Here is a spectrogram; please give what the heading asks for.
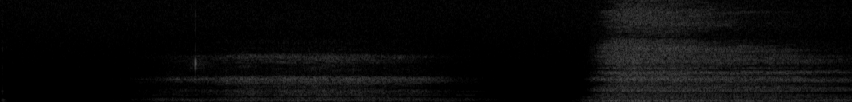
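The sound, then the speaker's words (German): Slow, deep breathing into the lower belly during a relaxation exercise: one long, soft, airy breath is followed after a brief pause by a second, louder breath. No voice is heard. “Nur ein paar tiefere Atemzüge in den unteren Bauch.”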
